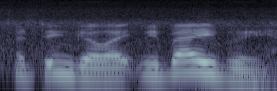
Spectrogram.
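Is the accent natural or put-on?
put-on. It is said in a put-on accent. "I don't know why I said it in that accent"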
